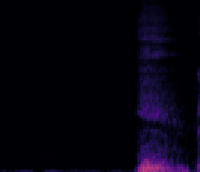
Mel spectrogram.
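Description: A man's loud, breathy "whew", a sighing exhale, about a second and a half in, after low room tone.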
